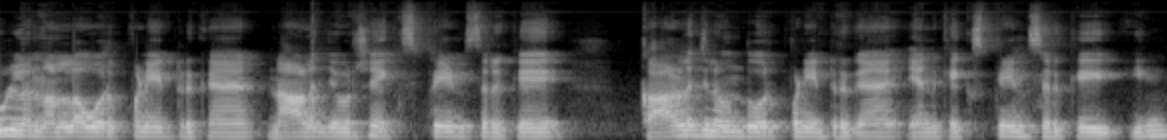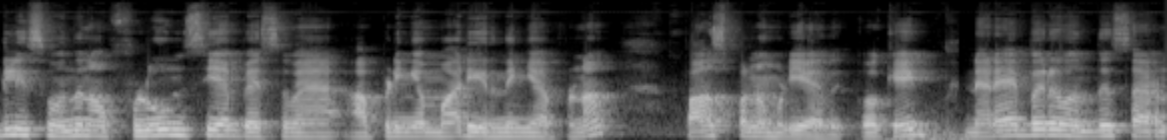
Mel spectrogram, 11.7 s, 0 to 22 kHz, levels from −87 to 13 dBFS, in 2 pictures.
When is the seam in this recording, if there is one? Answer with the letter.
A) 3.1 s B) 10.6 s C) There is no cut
B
